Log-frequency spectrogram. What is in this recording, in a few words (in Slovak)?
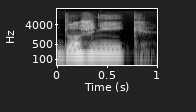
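"dlžník", Slovak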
